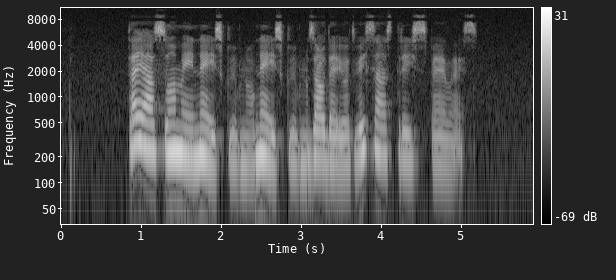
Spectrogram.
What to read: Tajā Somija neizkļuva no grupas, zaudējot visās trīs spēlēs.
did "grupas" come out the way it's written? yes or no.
no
